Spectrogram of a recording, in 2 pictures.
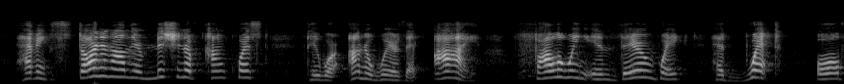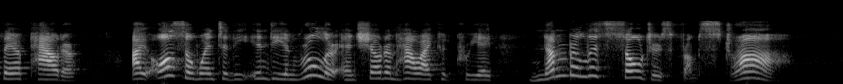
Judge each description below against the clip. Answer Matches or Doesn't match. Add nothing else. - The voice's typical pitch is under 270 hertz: Doesn't match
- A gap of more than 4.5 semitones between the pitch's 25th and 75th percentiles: Matches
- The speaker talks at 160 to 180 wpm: Doesn't match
